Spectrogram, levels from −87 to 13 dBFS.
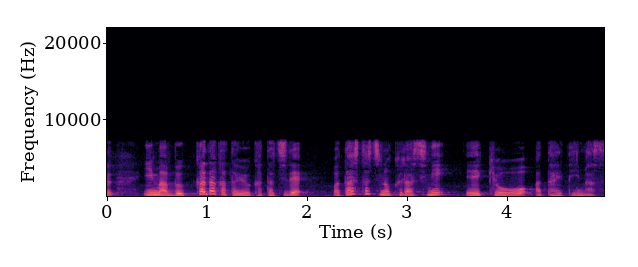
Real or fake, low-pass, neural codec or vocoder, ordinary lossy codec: real; 7.2 kHz; none; none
